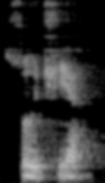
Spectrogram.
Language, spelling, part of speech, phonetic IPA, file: Russian, сучья, noun, [ˈsut͡ɕjə], Ru-су́чья.ogg
- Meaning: nominative/accusative plural of сук (suk)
